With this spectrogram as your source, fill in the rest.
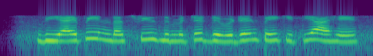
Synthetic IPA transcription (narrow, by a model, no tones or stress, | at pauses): ʋiajpiɪɳɖəsʈɾiːzlɪmɪʈeɖɖɪʋiɖẽɳɖ̚pekit̪ijaaːɦe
